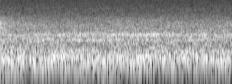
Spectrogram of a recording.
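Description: Faint steady background hiss of room tone, with no distinct sound.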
